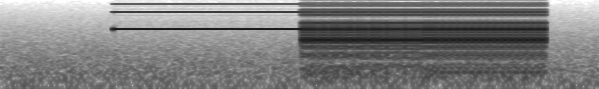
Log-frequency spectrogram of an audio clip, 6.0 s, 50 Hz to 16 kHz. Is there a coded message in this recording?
Yes: cassette data (Kansas City type), 300 baud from 1.1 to 5.5 s, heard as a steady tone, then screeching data.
